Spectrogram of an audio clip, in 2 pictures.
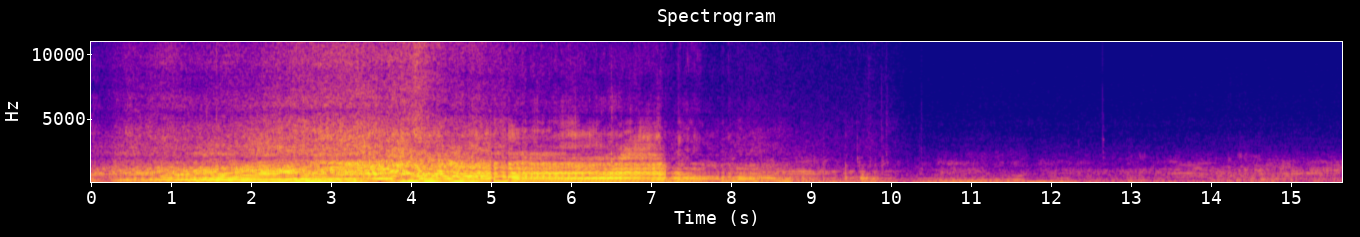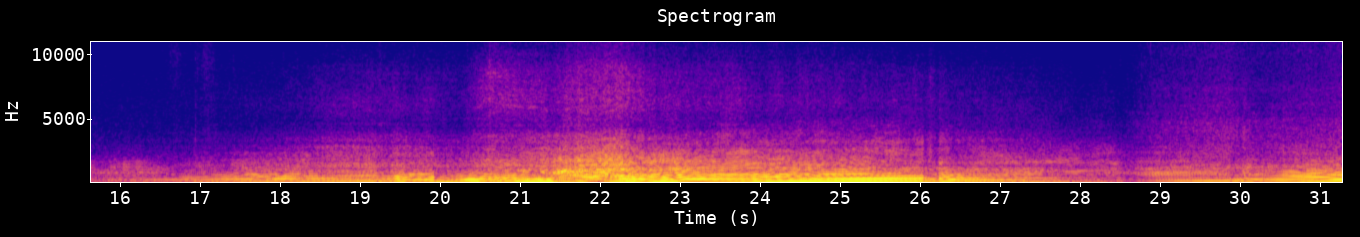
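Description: Small hatchback slalom race car's engine at high revs, its pitch held then dropping and flicking up and down as the throttle is lifted and blipped through the cone gates. It turns quieter about ten seconds in, rises again as the car comes closer, and falls away near the end.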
